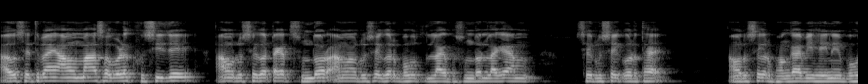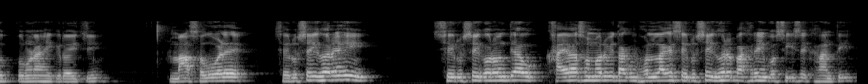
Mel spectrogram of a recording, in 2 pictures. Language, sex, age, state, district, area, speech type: Odia, male, 45-60, Odisha, Kandhamal, rural, spontaneous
